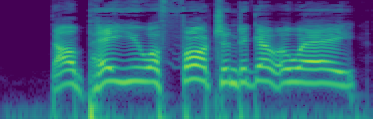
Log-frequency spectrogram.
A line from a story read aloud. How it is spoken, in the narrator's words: screeched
